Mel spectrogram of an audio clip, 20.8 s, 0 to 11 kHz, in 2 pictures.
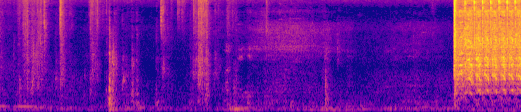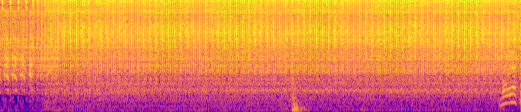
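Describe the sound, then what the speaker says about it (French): A Volkswagen Polo 1.2 engine turning over on its first start after repair work, quiet shuffling and clicks giving way to an abrupt loud catch and steady rough idle with an odd knocking rattle, sustained close to the microphone. "Bon là ça fait un bruit bizarre parce que c'est le premier démarrage."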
